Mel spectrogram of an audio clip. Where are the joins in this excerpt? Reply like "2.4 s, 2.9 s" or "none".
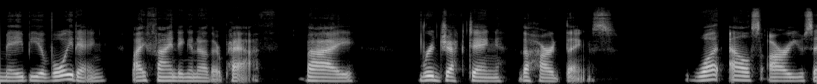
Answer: none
